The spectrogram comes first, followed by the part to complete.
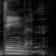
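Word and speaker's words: daimon: is actually pronounced a it's just pronounced demon uh you know what's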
